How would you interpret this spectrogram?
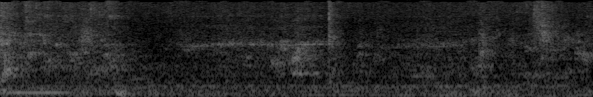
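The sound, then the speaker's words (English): A toy splashes and sloshes in pool water, a steady churning with a few brief splashy bursts scattered throughout, no voices. “I think he wants to go in the pool one more time.”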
